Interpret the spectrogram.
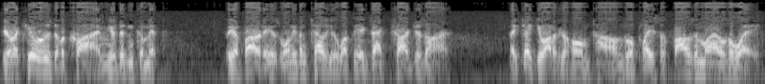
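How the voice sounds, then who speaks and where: A man's voice: mid-range voice, rough recording. An American man delivering an earnest, emphatic scripted radio announcement in 1950s style, addressing the listener directly with rhetorical questions. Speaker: announcer of a public service message. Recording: old radio broadcast, slightly husky sound.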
